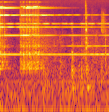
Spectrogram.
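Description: Telephone bell ringing: a burst of ringing right at the start, then the bell's tones hang on and slowly fade.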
